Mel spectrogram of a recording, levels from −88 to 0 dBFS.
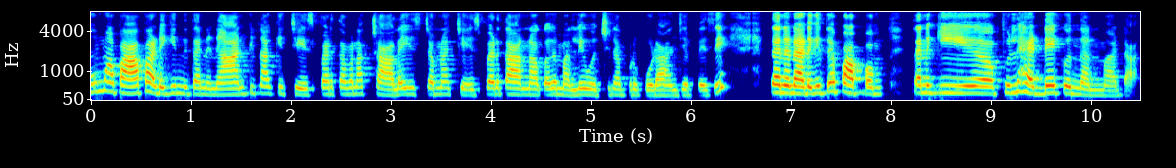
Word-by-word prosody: మా 310 - +2
పాప 240 0 +7
అడిగింది 235 +1 -4
తనని. 200 -2 -5
"ఆంటీ 220 +4 -3
నాకు 240 0 -4
ఇది 220 - -25
చేసి 195 -2 -5
పెడతావా 215 0 -5
నాకు 225 0 -10
చాలా 190 -1 -1
ఇష్టం 210 -1 -8
నాకు 215 0 -10
చేసి 185 +1 -10
పెడతా 210 +1 -1
అన్నావు 195 -2 -5
కదా! 195 +2 -2
మళ్ళీ 180 +2 -5
వచ్చినప్పుడు 185 0 -9
కూడ" 175 0 -3
అని 175 +1 -10
చెప్పేసి. - - -6 0.5
తనని 255 -2 +8
అడిగితే 245 +6 +2
పాపం 245 -4 +5 0.4
తనకీ 260 0 0 0.5
ఫుల్ 260 +4 -1
హెడ్ 240 0 +3
ఏక్ 255 0 -3
ఉందనమాట. 180 -6 -8
215 Hz, 170 wpm, -24 LUFS, 195-250 Hz, 0.5 s, తనని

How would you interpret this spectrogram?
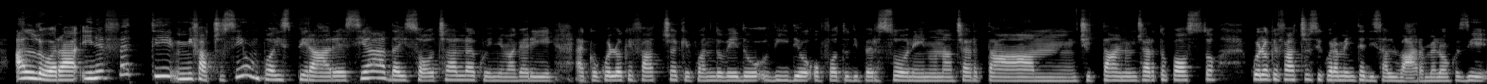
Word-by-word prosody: Allora 215 -8 +8
in 280 +1 +6
effetti 390 +4 0
mi 255 0 +3
faccio 210 -3 0
sia 370 - -3
un 320 -7 +1
po' 230 -4 0
ispirare 200 -3 0
sia 290 +9 +1
dai 200 -4 +2
social, 200 +1 -1
quindi 180 -2 -6
magari, 175 0 -3 0.2
ecco, 190 -1 -4
quello 195 0 +3
che 210 +1 -8
faccio 195 +1 -4
è - - -2
che 185 -2 -8
quando 185 0 -3
vedo 185 +1 0
video 190 0 0
o 190 - -3
foto 190 0 -4
di 185 0 -7
persone 185 0 -2
in 175 0 -4
una 175 0 -4
certa, 175 -2 0
mhmm, 170 0 -7
città, 185 +2 -2
in 185 - -3
un 185 0 -3
certo 200 +2 -2
posto, 205 +1 0 0.3
quello 225 -1 +3
che 230 +1 -3
faccio 220 +1 0
sicuramente 200 -2 -1
è - - 0
di 180 - -5
salvarmelo 170 -1 -2
così 180 0 -4
195 Hz, 180 wpm, -20 LUFS, 180-210 Hz, 0.3 s, Allora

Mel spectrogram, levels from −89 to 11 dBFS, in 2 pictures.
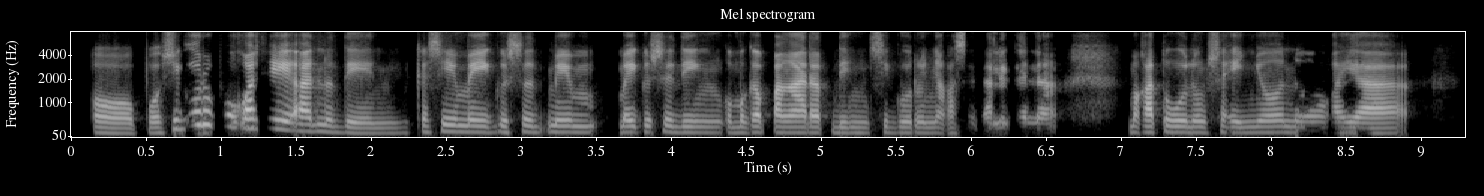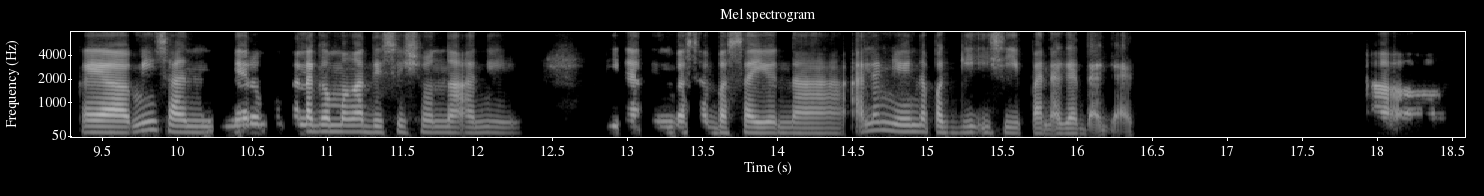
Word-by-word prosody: Opo, 150 0 -1
siguro 375 +9 +1
po 325 -2 -4
kasi 265 -3 +7
ano 195 -2 +6
din, 145 -2 -3
kasi 180 +2 0
may 170 -1 +7
gusto 170 +1 -2
may 170 -1 +3 0.3
may 165 - +6
gusto 175 +1 0
din 160 -1 0
kumbaga 160 +1 -1
pangarap 155 -1 +6
din 150 -1 -8
siguro 155 -1 -6
niya 150 0 -4
kasi - - -3
talaga - - -4
na - - +1 0.5
makatulong 165 -1 0
sa 165 0 -2
inyo, 160 +1 -2
'no, 155 -1 -10
kaya 145 -1 +3 0.5
kaya 165 -1 +7
minsan 180 -8 -1 0.2
meron 190 +3 -2
po 205 - -30
talagang 190 -1 +2
mga 180 0 0
desisyon 165 0 -4
na 155 -1 -1
ano 155 +1 -7
hindi 150 -1 -18 0.5
natin 160 -1 -3
basta-basta 160 0 -2
'yon 150 0 -1
na, 145 -1 -4
alam 225 +2 -4
niyo 185 -1 -1
'yon, 185 - -9
napag-iisipan 155 -3 -6
agad-agad. 140 -1 -6 1.6
Oo. 140 -1 -4
160 Hz, 150 wpm, -24 LUFS, 150-175 Hz, 1.6 s, kasi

